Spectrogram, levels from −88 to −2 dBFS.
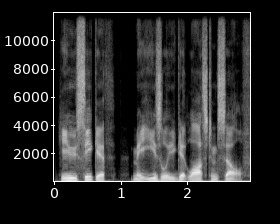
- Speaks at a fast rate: No, average, 165 wpm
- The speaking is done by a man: Yes, male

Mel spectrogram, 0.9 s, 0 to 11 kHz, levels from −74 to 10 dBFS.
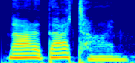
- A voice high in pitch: No, medium, 165 Hz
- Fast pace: Yes, fast, 265 wpm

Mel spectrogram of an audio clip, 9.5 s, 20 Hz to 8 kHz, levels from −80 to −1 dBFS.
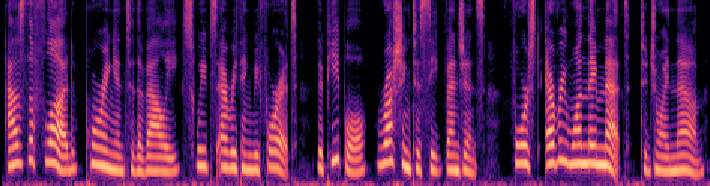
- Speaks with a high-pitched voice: Yes, high, 225 Hz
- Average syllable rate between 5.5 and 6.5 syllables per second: No, 4.8 syllables/s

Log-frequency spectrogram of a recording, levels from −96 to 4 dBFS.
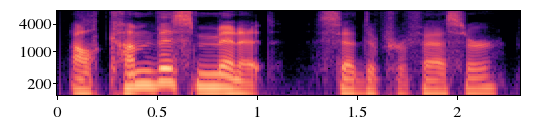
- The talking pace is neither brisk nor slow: Yes, average, 180 wpm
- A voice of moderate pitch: Yes, medium, 145 Hz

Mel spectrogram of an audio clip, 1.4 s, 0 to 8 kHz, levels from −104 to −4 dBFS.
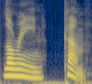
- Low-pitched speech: No, medium, 185 Hz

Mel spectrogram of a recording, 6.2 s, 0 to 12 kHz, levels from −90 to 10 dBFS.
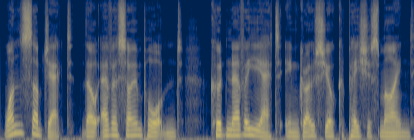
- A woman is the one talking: No, male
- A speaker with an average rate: No, slow, 125 wpm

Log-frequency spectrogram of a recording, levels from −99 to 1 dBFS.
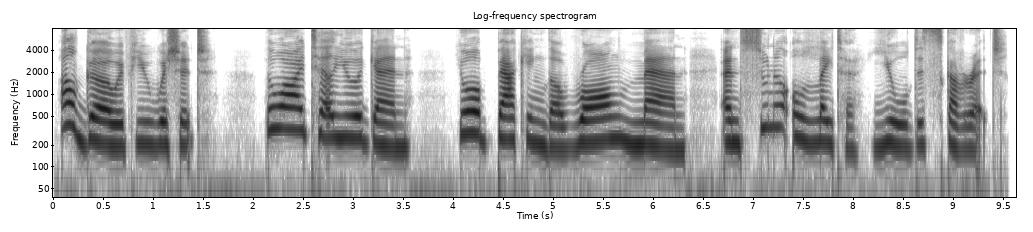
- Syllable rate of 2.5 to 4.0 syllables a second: Yes, 3.7 syllables/s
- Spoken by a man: No, female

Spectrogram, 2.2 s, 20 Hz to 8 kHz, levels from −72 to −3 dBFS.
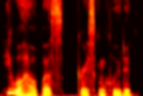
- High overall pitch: Yes, high, 205 Hz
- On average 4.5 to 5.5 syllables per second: Yes, 5.1 syllables/s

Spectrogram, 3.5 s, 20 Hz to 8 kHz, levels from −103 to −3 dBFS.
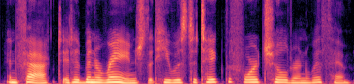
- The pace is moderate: No, fast, 270 wpm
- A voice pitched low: No, high, 215 Hz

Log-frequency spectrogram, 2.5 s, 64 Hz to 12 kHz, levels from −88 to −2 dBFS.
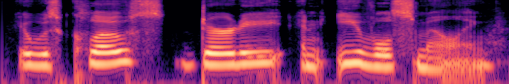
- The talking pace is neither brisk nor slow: Yes, average, 165 wpm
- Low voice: No, high, 215 Hz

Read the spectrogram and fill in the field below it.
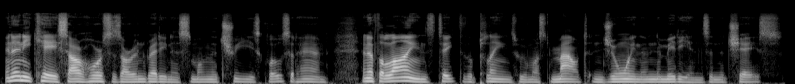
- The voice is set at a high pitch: No, low, 125 Hz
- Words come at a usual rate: No, fast, 240 wpm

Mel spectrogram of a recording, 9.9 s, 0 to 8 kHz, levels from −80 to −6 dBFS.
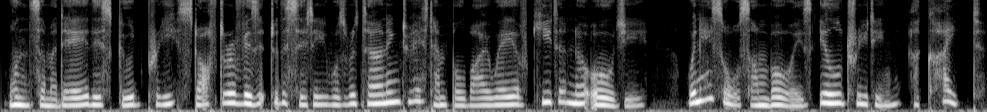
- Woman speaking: Yes, female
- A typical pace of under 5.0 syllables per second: Yes, 4.7 syllables/s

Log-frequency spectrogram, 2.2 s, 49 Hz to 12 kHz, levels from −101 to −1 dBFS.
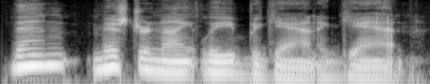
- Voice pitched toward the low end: Yes, low, 105 Hz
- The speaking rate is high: No, average, 140 wpm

